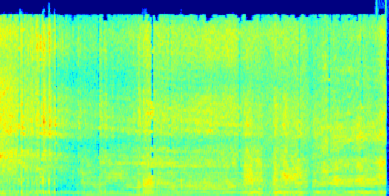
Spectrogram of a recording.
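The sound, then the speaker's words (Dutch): Sidecar motocross engines rev from a played video, a continuous buzzing motor note that wavers up and down in pitch as the throttle opens and closes. “Ja, dit is eigenlijk Zijspan op zijn best, hè? Dat is mooi. Dat is beter als in de zandbak liggen rijden achter elkaar aan.”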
